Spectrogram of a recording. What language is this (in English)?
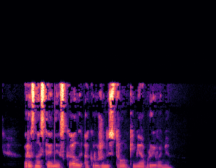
Belarusian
